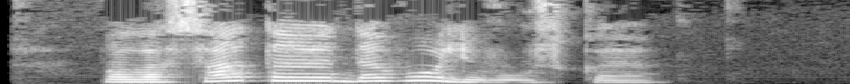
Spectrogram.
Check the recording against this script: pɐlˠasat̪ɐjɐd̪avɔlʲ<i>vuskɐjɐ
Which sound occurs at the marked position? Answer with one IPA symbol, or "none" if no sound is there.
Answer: i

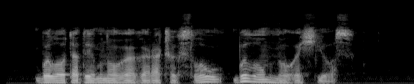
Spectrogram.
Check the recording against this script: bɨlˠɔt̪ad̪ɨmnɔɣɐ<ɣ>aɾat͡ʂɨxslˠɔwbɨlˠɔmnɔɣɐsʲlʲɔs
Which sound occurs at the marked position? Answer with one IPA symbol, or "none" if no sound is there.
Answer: ɣ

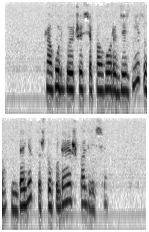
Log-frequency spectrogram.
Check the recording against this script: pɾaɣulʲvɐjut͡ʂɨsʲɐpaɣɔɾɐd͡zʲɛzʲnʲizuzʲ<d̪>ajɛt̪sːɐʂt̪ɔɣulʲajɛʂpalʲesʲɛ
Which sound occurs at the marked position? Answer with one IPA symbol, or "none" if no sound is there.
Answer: d̪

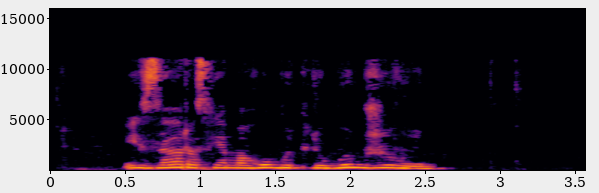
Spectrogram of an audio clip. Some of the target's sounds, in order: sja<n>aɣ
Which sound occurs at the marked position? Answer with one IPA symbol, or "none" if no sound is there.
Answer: m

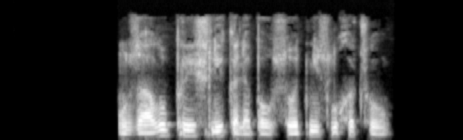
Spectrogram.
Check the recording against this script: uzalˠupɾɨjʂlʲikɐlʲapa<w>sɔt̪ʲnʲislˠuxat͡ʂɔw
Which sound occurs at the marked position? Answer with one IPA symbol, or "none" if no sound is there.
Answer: w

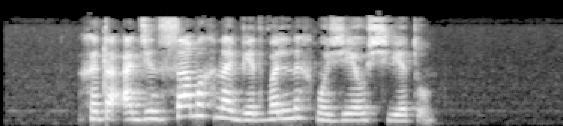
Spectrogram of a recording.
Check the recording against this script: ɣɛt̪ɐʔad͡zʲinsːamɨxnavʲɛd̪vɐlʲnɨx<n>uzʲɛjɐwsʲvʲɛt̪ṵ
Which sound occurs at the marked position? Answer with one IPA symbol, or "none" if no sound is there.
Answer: m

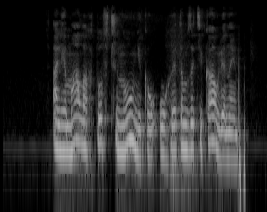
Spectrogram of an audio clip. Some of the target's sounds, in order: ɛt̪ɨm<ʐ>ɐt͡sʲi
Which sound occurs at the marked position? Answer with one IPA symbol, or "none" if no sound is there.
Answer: z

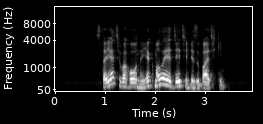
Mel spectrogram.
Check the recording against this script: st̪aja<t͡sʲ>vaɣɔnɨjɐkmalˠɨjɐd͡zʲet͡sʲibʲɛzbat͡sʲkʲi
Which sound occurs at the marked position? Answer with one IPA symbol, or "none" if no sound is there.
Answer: t͡sʲ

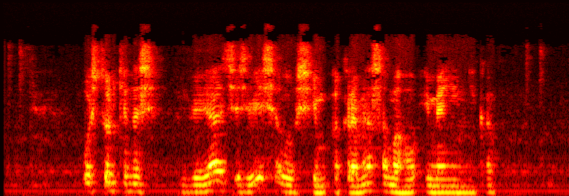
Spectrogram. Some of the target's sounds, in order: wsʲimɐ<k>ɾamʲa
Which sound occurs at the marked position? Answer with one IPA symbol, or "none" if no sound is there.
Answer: k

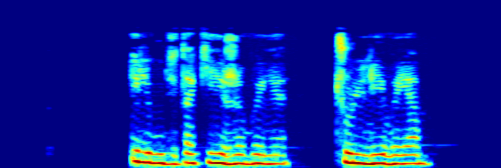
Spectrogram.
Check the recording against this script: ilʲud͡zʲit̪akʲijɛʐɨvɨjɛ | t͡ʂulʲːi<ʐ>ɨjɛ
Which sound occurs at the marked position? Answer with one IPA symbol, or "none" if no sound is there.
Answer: v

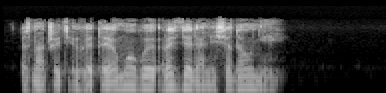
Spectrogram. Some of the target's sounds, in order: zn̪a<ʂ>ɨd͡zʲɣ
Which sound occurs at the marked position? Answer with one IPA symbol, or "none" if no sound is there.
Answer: t͡ʂ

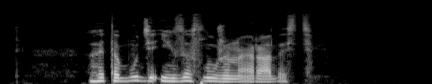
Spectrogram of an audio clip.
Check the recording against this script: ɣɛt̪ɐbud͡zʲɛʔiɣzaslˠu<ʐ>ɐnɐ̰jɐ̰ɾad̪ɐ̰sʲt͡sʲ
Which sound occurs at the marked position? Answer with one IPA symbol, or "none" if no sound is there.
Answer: ʐ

